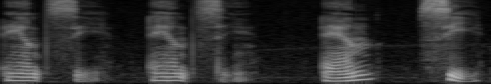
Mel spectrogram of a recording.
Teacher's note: Notice here that we don't really pronounce the T.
